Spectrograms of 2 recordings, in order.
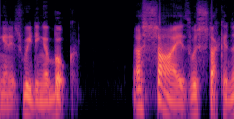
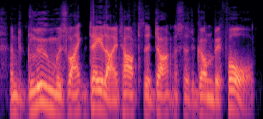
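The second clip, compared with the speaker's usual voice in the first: plain reading voice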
